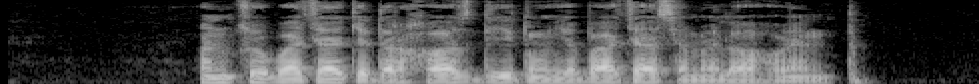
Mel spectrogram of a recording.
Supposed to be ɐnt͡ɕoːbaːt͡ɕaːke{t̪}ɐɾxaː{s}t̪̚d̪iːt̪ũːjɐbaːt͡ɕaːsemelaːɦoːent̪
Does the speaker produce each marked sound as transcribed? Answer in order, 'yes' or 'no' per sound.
no, yes

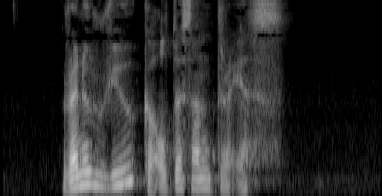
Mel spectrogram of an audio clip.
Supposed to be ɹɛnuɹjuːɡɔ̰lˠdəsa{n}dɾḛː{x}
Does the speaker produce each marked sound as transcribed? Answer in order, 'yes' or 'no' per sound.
yes, no

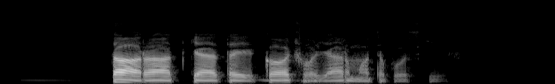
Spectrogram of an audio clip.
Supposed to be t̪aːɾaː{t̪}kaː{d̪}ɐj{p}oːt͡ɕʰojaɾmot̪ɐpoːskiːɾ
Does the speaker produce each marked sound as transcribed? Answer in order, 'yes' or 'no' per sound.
yes, no, no

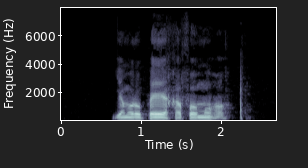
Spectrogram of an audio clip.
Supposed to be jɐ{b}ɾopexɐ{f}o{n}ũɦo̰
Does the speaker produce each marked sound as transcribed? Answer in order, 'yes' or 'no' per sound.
no, yes, no

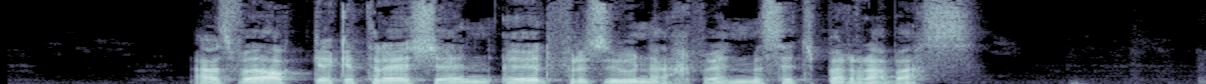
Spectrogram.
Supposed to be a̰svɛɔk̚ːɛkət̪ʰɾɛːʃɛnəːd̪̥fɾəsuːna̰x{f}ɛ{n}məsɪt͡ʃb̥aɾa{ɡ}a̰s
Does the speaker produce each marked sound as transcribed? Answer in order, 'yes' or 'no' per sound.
no, yes, no

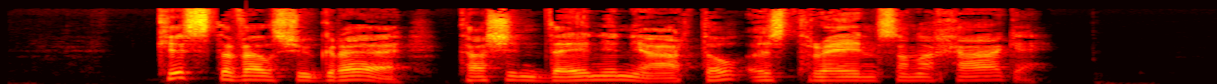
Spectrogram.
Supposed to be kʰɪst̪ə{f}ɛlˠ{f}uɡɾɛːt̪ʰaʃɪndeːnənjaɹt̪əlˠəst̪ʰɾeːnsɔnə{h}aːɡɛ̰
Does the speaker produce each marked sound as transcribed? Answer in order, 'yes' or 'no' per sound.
no, no, no

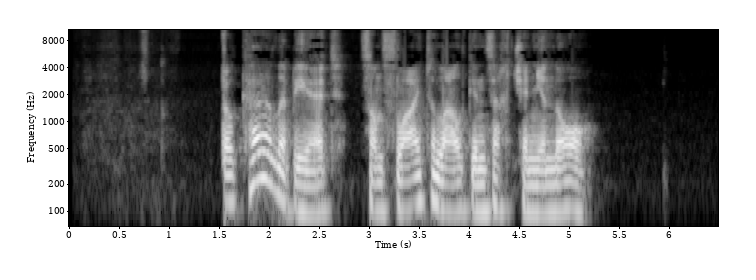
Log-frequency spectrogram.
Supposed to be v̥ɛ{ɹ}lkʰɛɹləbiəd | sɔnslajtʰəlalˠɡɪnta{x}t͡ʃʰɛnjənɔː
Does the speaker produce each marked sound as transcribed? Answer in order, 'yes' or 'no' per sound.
no, yes

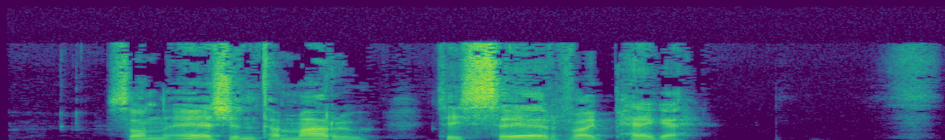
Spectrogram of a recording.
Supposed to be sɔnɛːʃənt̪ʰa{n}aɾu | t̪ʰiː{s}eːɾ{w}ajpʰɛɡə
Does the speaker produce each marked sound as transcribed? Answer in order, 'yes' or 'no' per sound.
no, yes, no

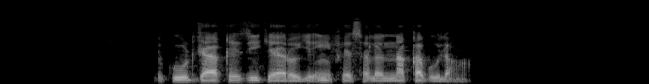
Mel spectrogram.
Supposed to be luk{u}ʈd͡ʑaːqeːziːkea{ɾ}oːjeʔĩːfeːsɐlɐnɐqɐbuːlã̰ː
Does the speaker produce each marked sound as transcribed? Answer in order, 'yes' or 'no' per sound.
no, yes

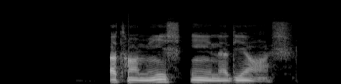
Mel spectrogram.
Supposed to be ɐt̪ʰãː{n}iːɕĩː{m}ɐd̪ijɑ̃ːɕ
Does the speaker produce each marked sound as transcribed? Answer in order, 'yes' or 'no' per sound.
no, no

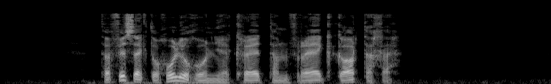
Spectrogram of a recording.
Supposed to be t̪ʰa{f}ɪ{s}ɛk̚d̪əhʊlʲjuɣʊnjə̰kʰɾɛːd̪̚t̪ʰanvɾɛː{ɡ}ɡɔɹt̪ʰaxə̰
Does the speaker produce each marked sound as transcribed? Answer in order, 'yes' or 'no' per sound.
yes, yes, yes

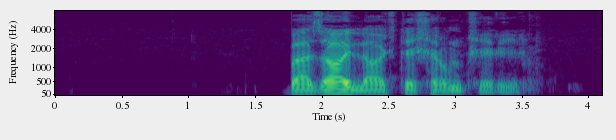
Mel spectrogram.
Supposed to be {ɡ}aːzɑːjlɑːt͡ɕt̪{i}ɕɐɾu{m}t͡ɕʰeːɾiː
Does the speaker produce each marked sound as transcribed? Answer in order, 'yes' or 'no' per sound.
no, no, yes

